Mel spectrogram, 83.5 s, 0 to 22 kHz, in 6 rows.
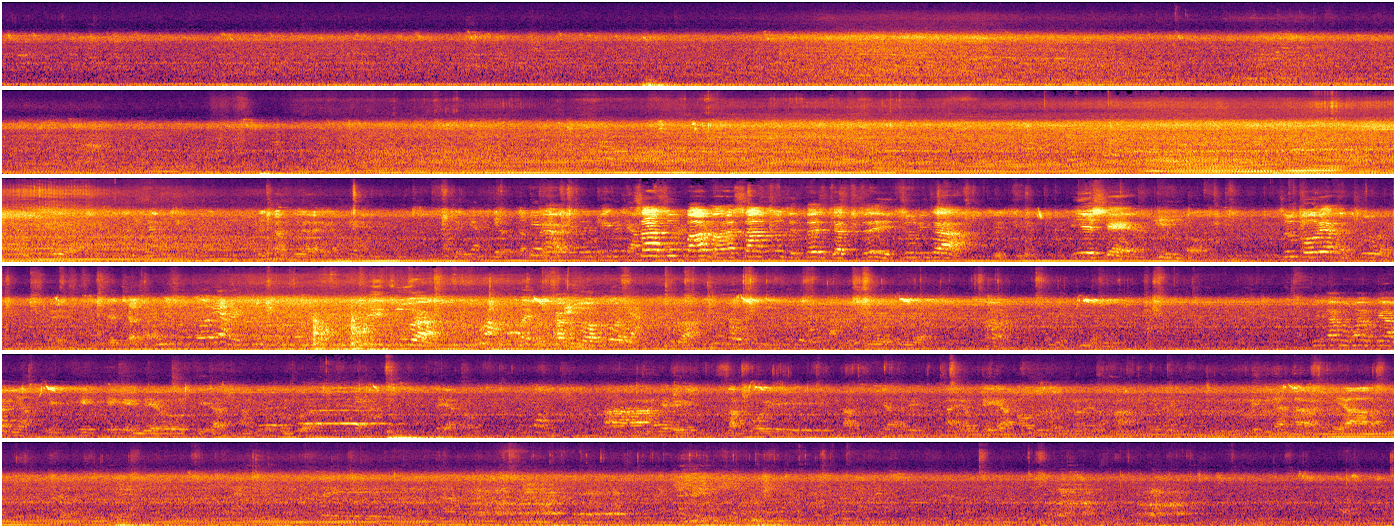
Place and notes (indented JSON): {
  "title": "塘岐村, Beigan Township - In the bus station",
  "date": "2014-10-14 07:40:00",
  "description": "In the bus station, A small village in the morning",
  "latitude": "26.22",
  "longitude": "120.00",
  "altitude": "10",
  "timezone": "Asia/Taipei"
}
